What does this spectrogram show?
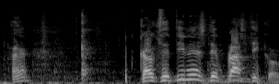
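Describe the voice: This man's voice sits high in pitch. It swings up and down in big leaps.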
